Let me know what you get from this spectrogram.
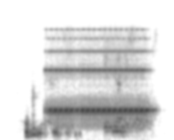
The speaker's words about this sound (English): Sorry, we had a bell.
